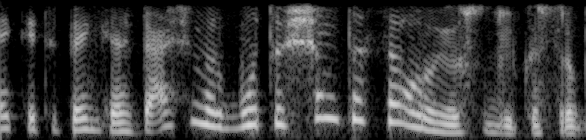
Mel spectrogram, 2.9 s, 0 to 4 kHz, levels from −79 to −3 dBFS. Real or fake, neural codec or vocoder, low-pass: fake; vocoder, 22.05 kHz, 80 mel bands, Vocos; 3.6 kHz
